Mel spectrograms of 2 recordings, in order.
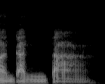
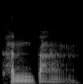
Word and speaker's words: ทันตา: ต เต่า สระ อา ถ้า อ่าน ตาม ระเบียบ ของ ภาษา มคธ ก็ อ่าน ว่า ดันตา หรือ ทันตา แปล ว่า ฟัน ฟัน เนี่ย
